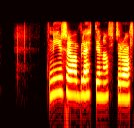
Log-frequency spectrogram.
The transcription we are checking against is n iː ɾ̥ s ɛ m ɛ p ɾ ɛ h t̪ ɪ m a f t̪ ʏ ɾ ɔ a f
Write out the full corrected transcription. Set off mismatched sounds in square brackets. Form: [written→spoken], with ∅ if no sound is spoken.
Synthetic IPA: n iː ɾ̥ s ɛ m [ɛ→a] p [ɾ→l] ɛ h t̪ ɪ [m→n] a f t̪ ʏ ɾ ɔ a f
